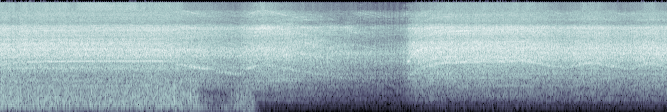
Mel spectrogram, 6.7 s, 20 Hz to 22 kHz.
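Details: Bosch PST800 PEL 530 W jigsaw running on 240 V: steady high buzzing saw note cutting through wood at full speed, brief dip as the cut finishes; motor runs strong and even, normal cutting.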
